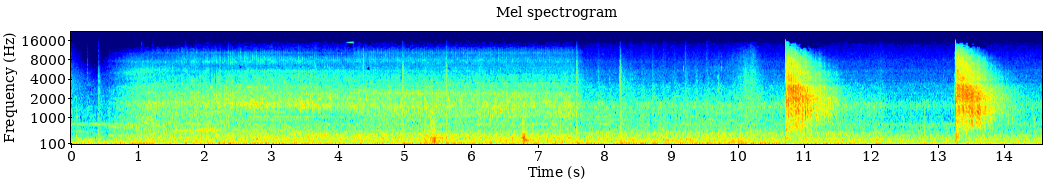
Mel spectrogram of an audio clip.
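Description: Two rifle shots about two and a half seconds apart, each a sharp crack that dies away over about half a second. Under them, a vehicle engine runs steadily.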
